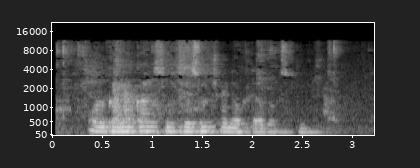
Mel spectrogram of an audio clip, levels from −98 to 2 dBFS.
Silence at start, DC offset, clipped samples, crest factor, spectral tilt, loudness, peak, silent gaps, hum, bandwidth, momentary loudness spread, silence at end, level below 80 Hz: 0.05 s; under 0.1%; under 0.1%; 16 dB; -6 dB/octave; -22 LUFS; -6 dBFS; none; none; 11.5 kHz; 18 LU; 0.35 s; -48 dBFS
